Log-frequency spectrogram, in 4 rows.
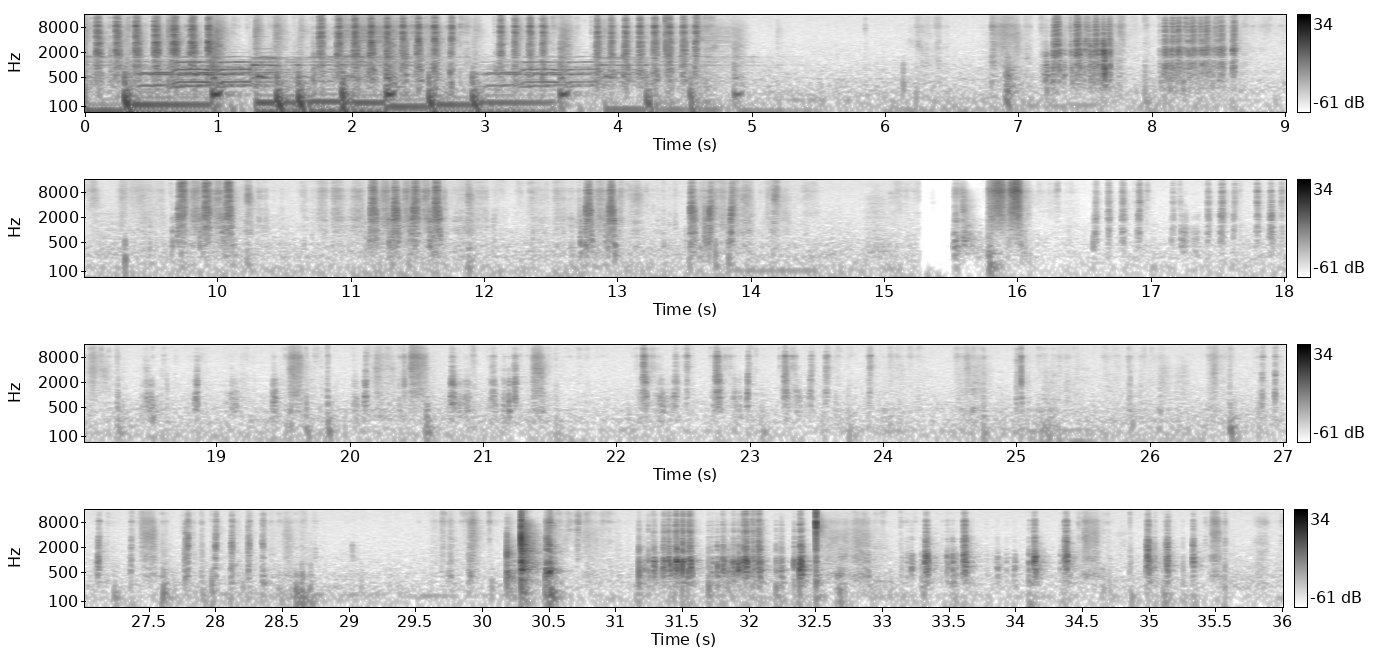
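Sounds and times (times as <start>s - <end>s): pen ticking on paper: 0.0s - 1.0s, 1.7s - 4.7s
pen scratching on paper: 0.0s - 4.9s, 7.0s - 8.7s, 9.6s - 10.2s, 10.8s - 11.8s, 12.5s - 14.0s, 16.6s - 21.5s, 22.2s - 24.0s, 31.2s - 32.5s.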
